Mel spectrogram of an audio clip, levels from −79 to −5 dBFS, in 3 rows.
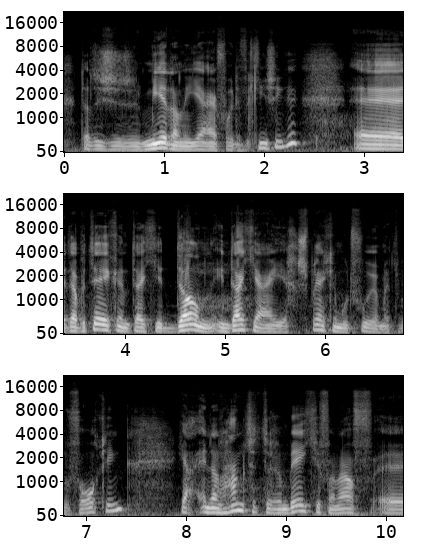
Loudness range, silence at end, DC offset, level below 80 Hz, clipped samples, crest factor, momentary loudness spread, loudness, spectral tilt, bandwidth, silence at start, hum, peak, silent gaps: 6 LU; 0 s; under 0.1%; -48 dBFS; under 0.1%; 18 dB; 14 LU; -22 LUFS; -6 dB/octave; 15 kHz; 0 s; none; -4 dBFS; none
